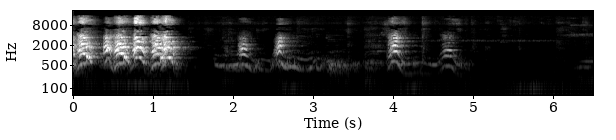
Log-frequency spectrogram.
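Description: Beagle puppies barking: a rapid string of high barks in the first second and a half, then four separate calls that slide up and down in pitch.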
